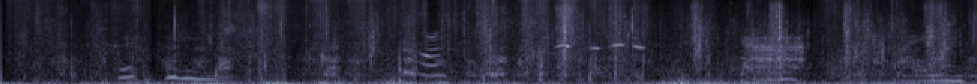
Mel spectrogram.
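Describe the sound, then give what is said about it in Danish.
A flock of sheep walks in a line back across fields at dusk, following people, many hooves trampling in a steady shuffle, with occasional faint bleats, brief voices and a few bird chirps in the background. “I en række følger forerne efter os tilbage over markerne.”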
